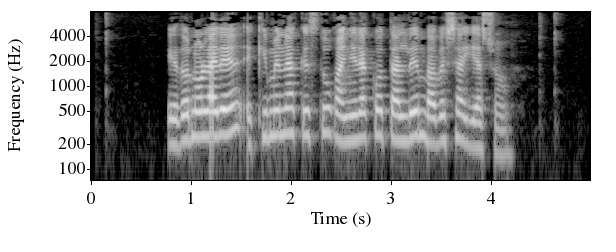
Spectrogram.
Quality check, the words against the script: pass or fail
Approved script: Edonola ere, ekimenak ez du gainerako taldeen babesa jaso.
pass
